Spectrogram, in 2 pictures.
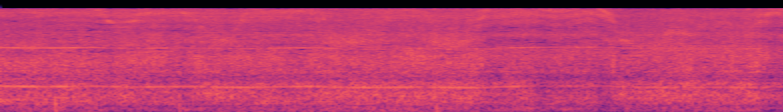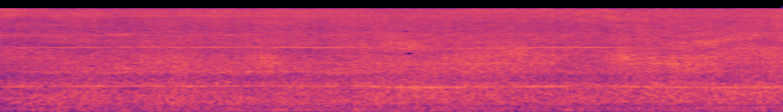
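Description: Handheld stick vacuum cleaner running steadily, a high motor whine over an airy suction hiss, its nozzle drawn through a cat's fur.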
